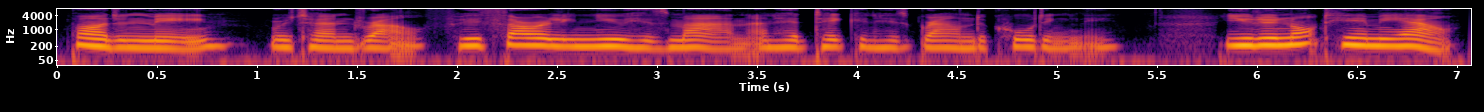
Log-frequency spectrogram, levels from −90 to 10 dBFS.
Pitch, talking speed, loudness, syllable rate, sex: 190 Hz, 180 wpm, -18 LUFS, 4.8 syllables/s, female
